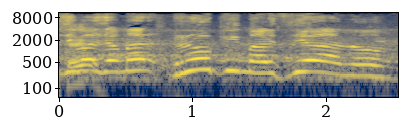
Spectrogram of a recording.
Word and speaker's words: Marciano: Rocky Marciano. No está mal, pero debemos pronunciarlo al italiano. ¡Marciano!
